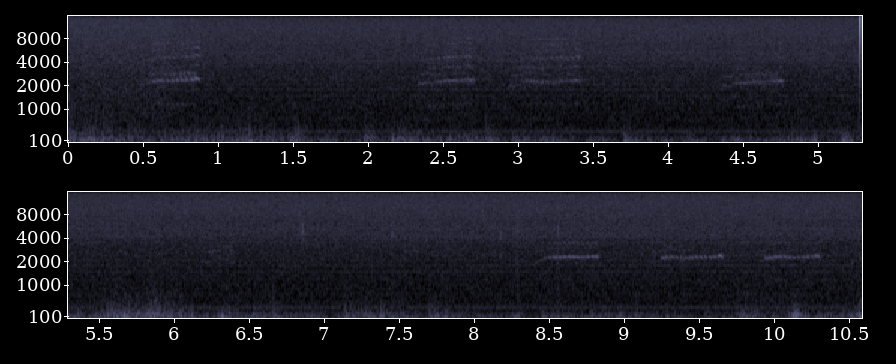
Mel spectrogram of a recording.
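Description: A bird calling in short, high whistled notes, a few scattered early on and a quick run of them near the end, over a steady low rumble. A single sharp click comes about halfway through.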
